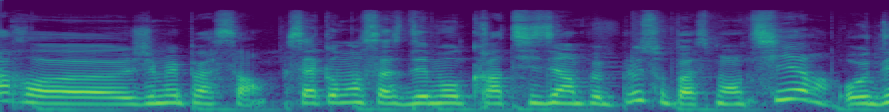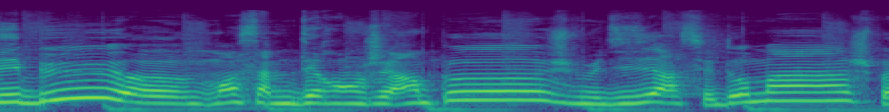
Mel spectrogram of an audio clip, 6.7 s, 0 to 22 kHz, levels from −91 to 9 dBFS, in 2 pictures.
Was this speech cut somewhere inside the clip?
no; 0 cuts

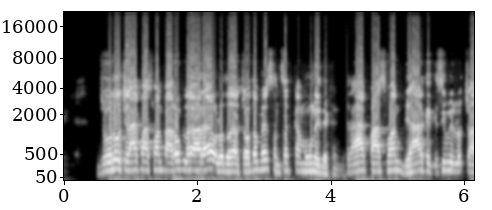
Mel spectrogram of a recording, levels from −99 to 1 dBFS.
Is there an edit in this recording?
yes; 1 cut; at 4.1 s

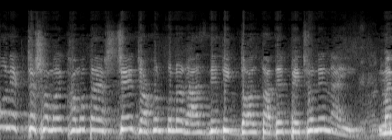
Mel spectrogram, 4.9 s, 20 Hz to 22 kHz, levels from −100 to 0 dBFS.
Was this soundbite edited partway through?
no; 0 cuts

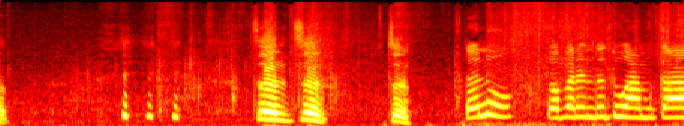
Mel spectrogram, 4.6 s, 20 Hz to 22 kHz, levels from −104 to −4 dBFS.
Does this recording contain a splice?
yes; 1 cut; at 2.9 s

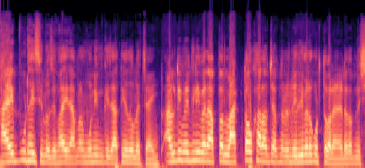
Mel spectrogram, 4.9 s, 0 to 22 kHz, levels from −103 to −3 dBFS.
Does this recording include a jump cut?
yes; 1 cut; at 2.1 s

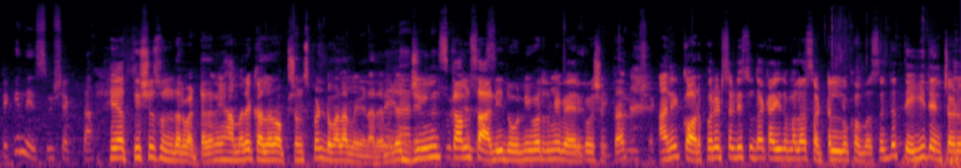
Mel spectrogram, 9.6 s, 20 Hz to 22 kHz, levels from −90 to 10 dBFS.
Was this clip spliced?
no; 0 cuts

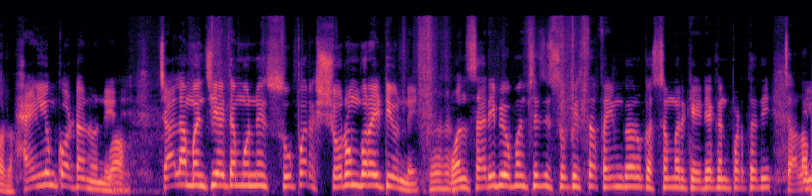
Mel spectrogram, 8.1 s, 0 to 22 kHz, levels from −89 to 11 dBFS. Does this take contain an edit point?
no; 0 cuts

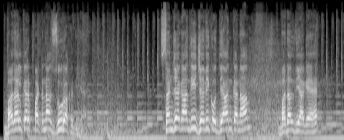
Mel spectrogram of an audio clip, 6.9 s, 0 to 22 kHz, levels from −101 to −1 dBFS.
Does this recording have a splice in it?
no; 0 cuts

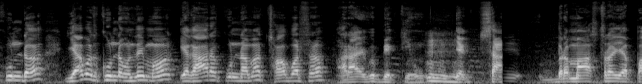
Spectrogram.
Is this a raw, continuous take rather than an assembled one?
no; 1 cut; at 5.2 s

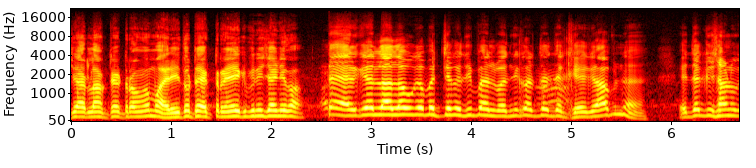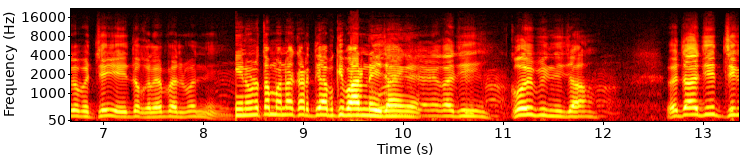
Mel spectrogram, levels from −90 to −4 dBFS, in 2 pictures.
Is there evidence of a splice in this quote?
yes; 2 cuts; at 2.5 s, 8.1 s

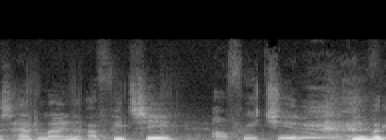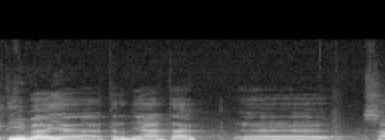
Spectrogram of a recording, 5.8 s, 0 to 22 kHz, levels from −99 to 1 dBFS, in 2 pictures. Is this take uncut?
no; 1 cut; at 2.6 s

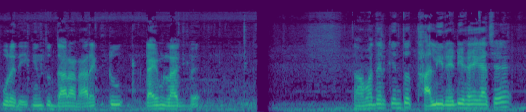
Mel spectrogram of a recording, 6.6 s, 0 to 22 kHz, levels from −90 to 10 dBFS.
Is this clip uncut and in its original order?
no; 1 cut; at 3.3 s

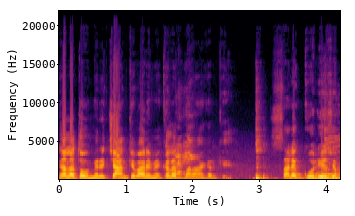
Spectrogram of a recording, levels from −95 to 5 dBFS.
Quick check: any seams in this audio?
no; 0 cuts

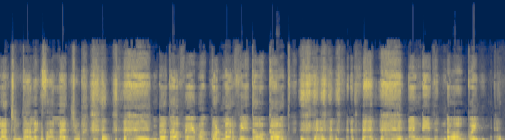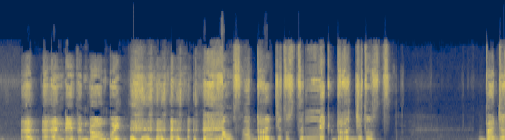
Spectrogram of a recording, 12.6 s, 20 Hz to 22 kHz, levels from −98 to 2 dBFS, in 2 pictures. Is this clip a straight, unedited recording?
no; 1 cut; at 9.1 s

